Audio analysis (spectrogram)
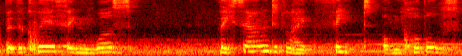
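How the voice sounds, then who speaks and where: A woman's voice: a little high, roomy sound, over music. Shaken country girl. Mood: fearful. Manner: halting, hesitant, rustic speech. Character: frightened young country woman, insistent witness. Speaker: witness questioned about noises. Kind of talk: radio drama acting.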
